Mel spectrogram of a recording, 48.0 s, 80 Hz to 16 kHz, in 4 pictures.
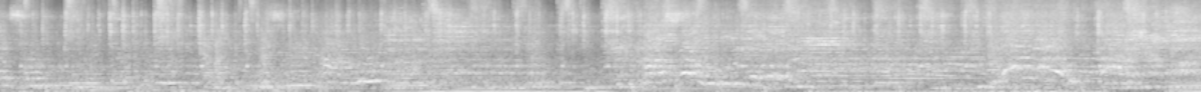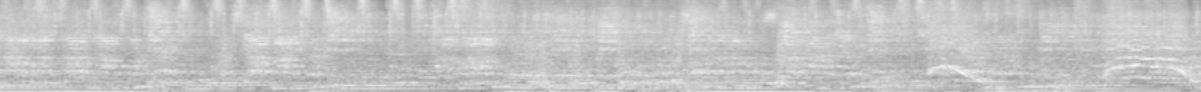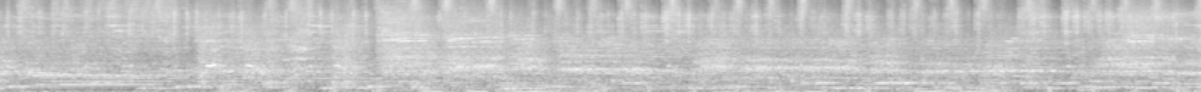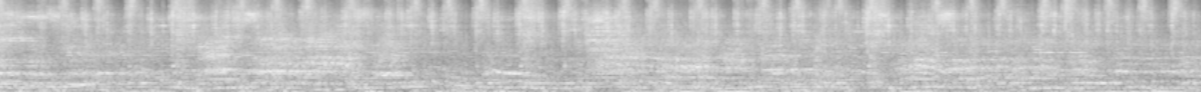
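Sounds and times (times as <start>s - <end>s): congregation singing along: 0.0s - 48.0s
gospel band playing: 0.0s - 48.0s
lead singer on microphone: 0.0s - 48.0s
crowd cheering: 1.2s - 48.0s.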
